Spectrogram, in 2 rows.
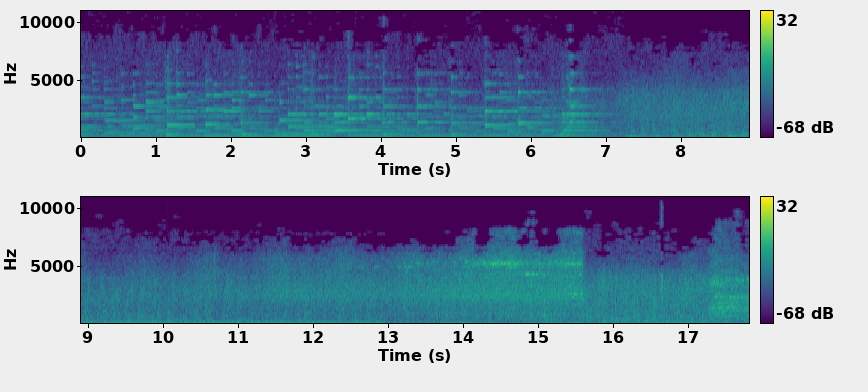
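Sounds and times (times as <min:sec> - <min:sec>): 
music: 0:00.0 - 0:11.4
heavy rain and wind on a dark night: 0:00.0 - 0:17.8.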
